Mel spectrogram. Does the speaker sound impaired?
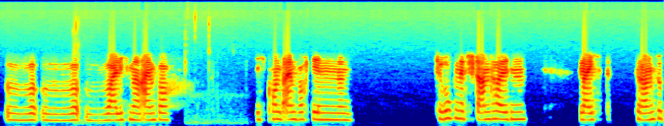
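Yes: stuttering; covert stuttering for many years, aware from about age 10, hidden until 21; openly stuttering, regularly reads scripture aloud in church since January last year, nervous beforehand; not stutter-free when reading aloud, anticipates difficult words in advance, avoided words, trouble with t-words; here blocks.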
